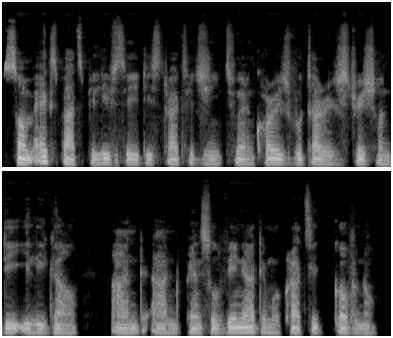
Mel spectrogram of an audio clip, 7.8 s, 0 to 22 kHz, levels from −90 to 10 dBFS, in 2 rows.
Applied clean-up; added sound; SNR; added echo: none; none; none; none.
